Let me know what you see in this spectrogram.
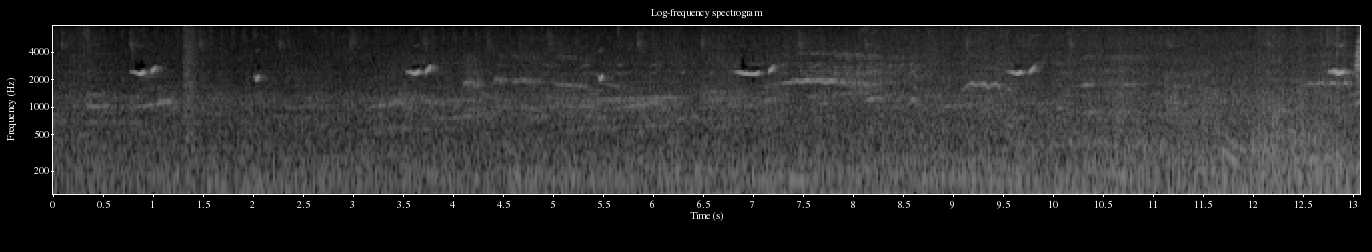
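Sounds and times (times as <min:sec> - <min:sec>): songbird chirps: 0:00.0 - 0:13.0
thin drawn-out bird whistles: 0:00.8 - 0:01.2, 0:03.5 - 0:03.9, 0:06.8 - 0:08.0, 0:09.0 - 0:10.5, 0:12.4 - 0:13.0.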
